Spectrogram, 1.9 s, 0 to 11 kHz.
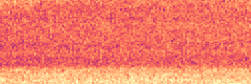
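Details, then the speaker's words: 80 W BLDC air cooler fan motor, tested at full speed and measured drawing 84 W: constant, smooth rush of strong air with no ticking, scraping or wobble; healthy motor. "अभी हम इसको टेस्टिंग के तौर पे आपको चेक करवाने लगे हैं। ये जी हमारा स्विच हो गया, यहाँ पे हम इसको लगा देते हैं जी। ये फुल स्पीड के ऊपर है।"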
